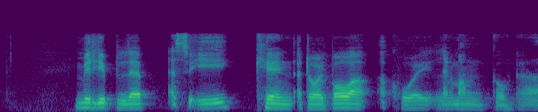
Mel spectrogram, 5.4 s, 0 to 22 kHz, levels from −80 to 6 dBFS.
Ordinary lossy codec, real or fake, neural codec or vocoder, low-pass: Opus, 64 kbps; fake; codec, 16 kHz, 0.5 kbps, X-Codec, WavLM features, trained on Multilingual LibriSpeech; 7.2 kHz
